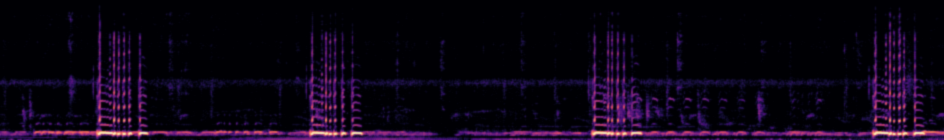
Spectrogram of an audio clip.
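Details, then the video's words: Loud, full-voiced local zebra dove call meant to lure doves and stimulate silent birds: four bursts of fast rolling coos roughly every three seconds, other doves cooing softly between, and a low humming drone in the middle. "Perkutut lokal gacor suara besar Panggilan burung perkutut"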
